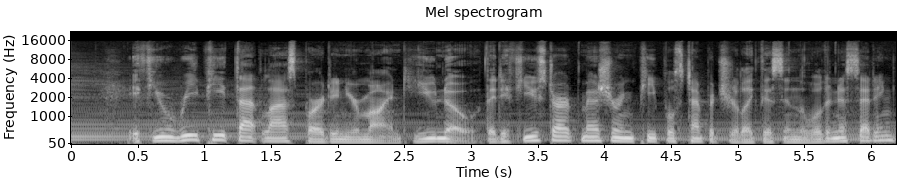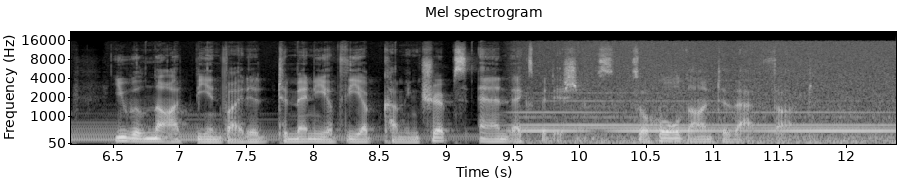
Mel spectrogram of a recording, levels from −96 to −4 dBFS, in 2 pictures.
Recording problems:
background music; loud; throughout; 9 dB below the speech

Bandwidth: 15.5 kHz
